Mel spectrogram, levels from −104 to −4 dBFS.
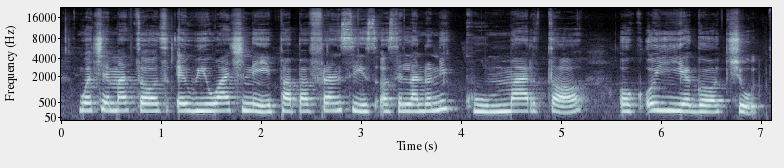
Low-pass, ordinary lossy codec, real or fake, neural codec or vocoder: none; none; real; none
